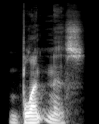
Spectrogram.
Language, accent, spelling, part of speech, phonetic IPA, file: English, US, bluntness, noun, [ˈblʌnʔ.nɪs], En-us-bluntness.ogg
- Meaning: The characteristic of being blunt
